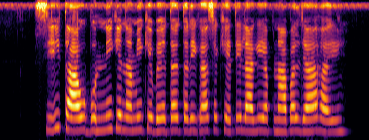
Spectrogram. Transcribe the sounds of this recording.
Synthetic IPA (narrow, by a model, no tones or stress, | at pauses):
siːt̪aːubʊnːikenɐmikebeːɦt̪əɾt̪əɾiːkasekʰeːt̪ilaːɡiɐpnabəld͡ʒaːɦaːi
